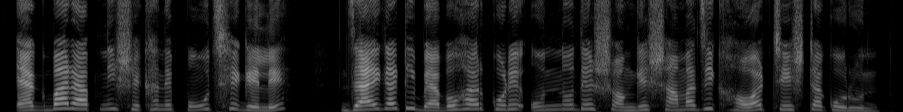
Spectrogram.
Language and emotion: Bengali, neutral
